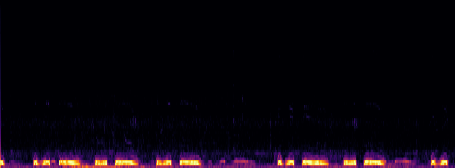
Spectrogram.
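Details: Spotted dove used as a decoy bird, a mountain-caught bird singing in strong wind: mellow low coos in short phrases, quick doubled notes followed by longer drawn-out coos, repeated with brief pauses; faint low rumble beneath.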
